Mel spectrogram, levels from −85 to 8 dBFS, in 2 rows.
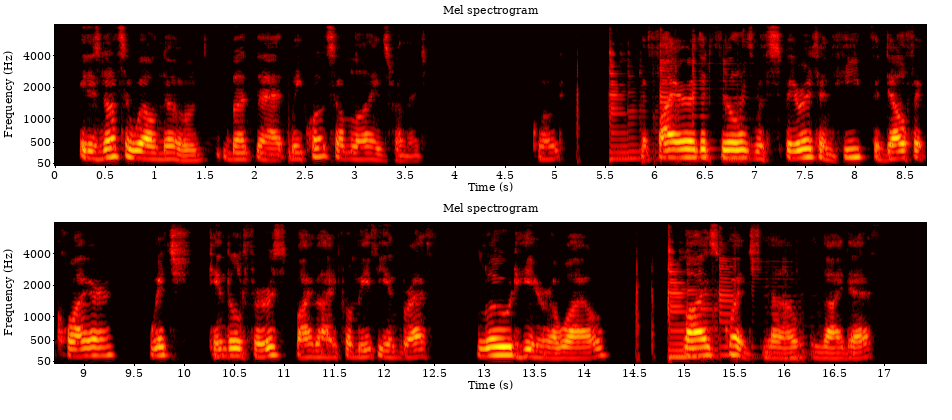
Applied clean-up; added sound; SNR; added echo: neural mask model DeepFilterNet 3.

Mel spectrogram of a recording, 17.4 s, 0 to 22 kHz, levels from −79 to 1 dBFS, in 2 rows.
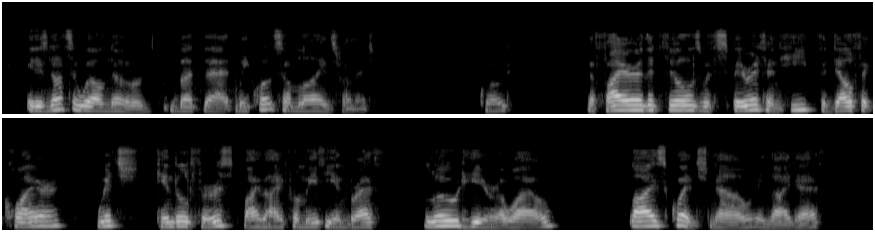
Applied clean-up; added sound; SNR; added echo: none; none; none; none.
